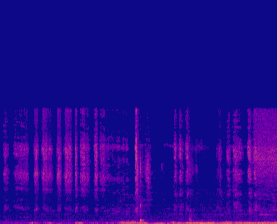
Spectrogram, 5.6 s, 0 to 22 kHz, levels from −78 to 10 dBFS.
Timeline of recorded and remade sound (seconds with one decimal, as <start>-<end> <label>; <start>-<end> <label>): 0.0-0.5 recorded; 0.5-1.5 remade; 1.5-3.8 recorded; 3.8-4.4 remade; 4.4-5.6 recorded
